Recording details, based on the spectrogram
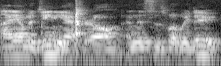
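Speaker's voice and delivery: ordinary delivery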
